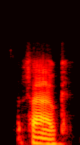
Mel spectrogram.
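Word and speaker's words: Fouke: Folk or folk monster? – Falk. – Falk monster.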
